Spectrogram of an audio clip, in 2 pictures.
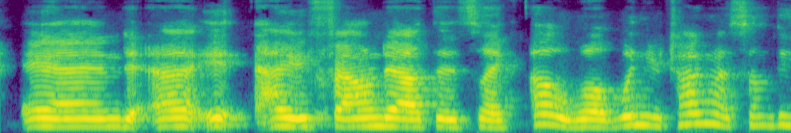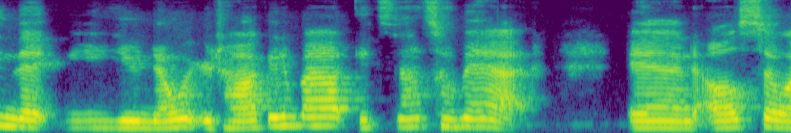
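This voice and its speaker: A woman with a low-pitched voice hosts a live crochet stream, chatting casually and rambling along with plenty of fillers, restarts and easy laughter.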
